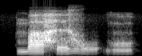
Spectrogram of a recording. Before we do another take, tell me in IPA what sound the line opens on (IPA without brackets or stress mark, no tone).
m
